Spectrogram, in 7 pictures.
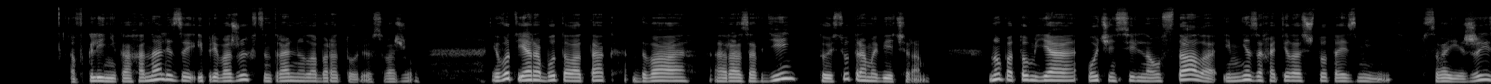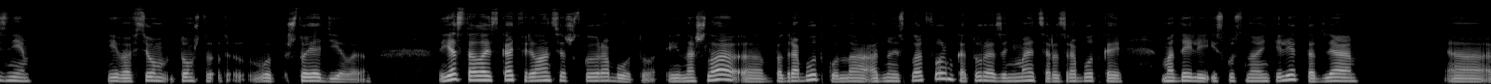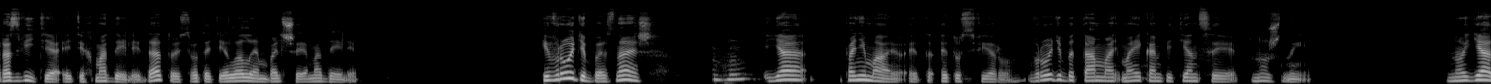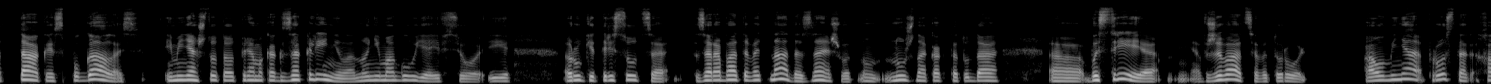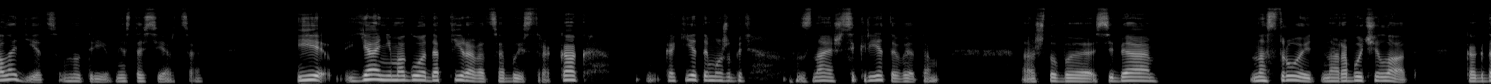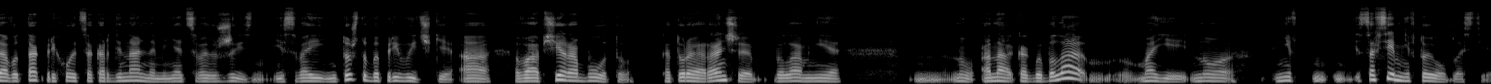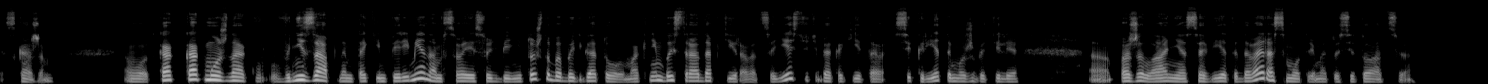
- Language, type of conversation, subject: Russian, advice, Как мне лучше адаптироваться к быстрым изменениям вокруг меня?
- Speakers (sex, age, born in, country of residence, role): female, 30-34, Russia, Mexico, advisor; female, 60-64, Russia, United States, user
- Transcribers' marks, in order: tapping; in English: "LLM"; exhale; other background noise; other animal sound; stressed: "так"; chuckle; background speech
